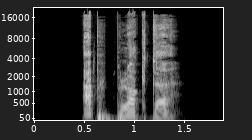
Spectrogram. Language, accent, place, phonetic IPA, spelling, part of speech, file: German, Germany, Berlin, [ˈapˌblɔktə], abblockte, verb, De-abblockte.ogg
- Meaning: inflection of abblocken: 1. first/third-person singular dependent preterite 2. first/third-person singular dependent subjunctive II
